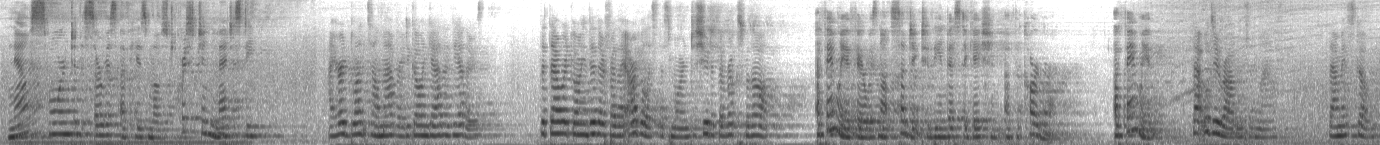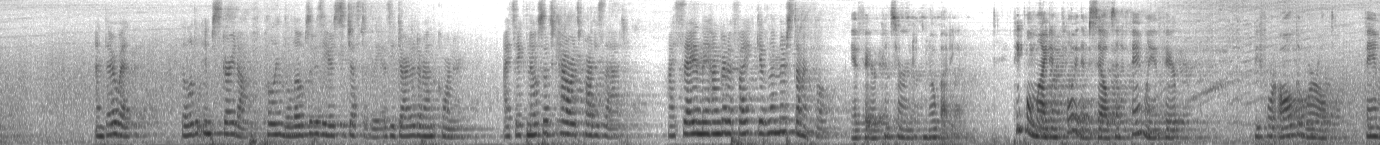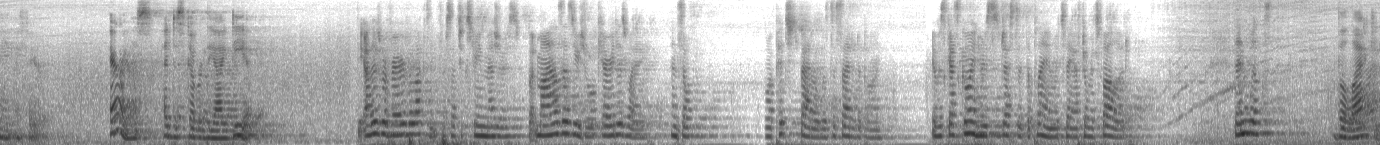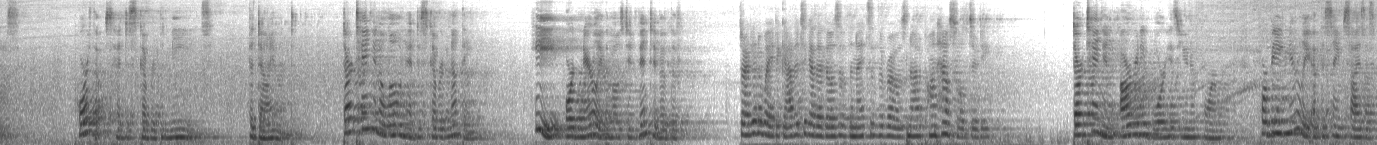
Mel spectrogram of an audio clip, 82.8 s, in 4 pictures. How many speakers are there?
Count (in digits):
2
